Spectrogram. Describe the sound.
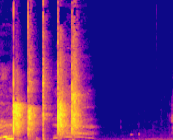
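Around five quick, uneven hand claps, sharp and fairly loud, with a faint voice underneath, followed by near silence with a few soft ticks.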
